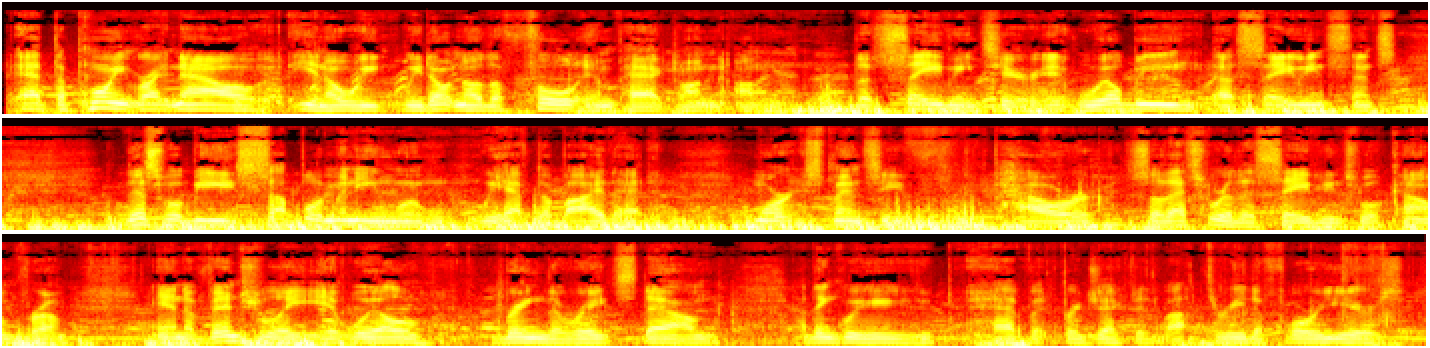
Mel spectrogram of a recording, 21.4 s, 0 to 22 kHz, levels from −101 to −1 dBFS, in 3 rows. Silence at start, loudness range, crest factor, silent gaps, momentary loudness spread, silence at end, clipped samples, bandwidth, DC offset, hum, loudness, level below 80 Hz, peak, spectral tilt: 0 s; 4 LU; 14 dB; none; 8 LU; 0 s; under 0.1%; 16.5 kHz; under 0.1%; none; -17 LUFS; -24 dBFS; -2 dBFS; -5.5 dB/octave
